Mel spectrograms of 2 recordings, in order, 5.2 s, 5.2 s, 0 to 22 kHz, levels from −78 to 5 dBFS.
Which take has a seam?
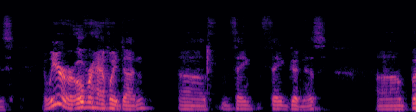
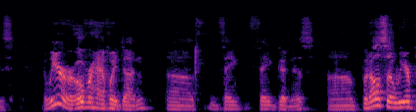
second; 2 cuts; at 2.0 s, 4.0 s

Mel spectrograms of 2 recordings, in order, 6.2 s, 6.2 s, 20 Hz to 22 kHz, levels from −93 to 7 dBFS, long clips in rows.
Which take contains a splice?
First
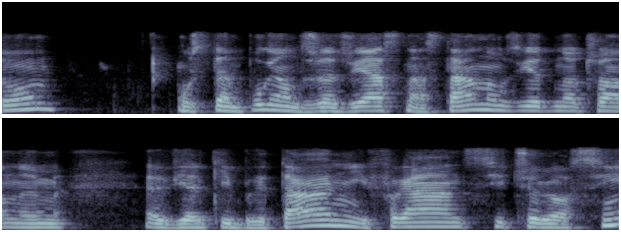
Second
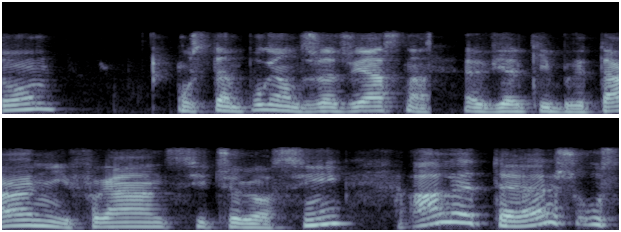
second; 1 cut; at 2.1 s

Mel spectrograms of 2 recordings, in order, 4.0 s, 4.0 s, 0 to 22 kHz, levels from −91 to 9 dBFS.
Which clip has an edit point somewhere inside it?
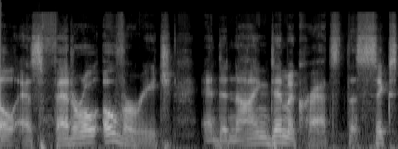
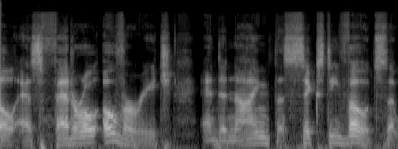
second; 1 cut; at 2.7 s

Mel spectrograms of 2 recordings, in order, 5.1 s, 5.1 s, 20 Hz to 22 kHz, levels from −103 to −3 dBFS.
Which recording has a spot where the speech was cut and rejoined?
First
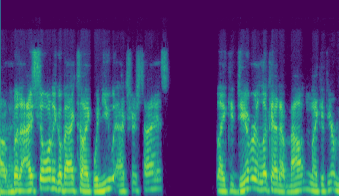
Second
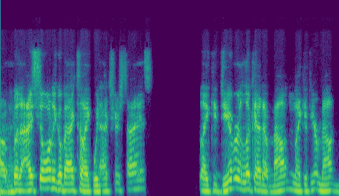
second; 1 cut; at 1.5 s

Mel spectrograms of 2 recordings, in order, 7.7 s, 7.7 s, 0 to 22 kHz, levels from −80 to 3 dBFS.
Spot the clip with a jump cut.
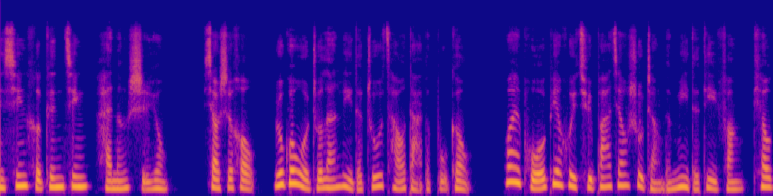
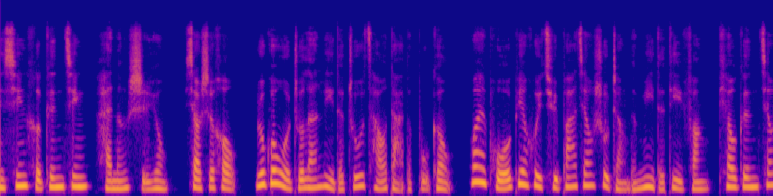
second; 2 cuts; at 1.8 s, 4.6 s

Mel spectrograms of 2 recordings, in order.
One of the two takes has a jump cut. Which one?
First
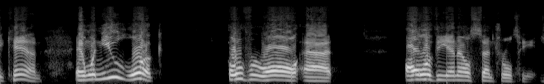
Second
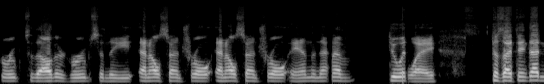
second; 3 cuts; at 2.1 s, 3.3 s, 4.1 s

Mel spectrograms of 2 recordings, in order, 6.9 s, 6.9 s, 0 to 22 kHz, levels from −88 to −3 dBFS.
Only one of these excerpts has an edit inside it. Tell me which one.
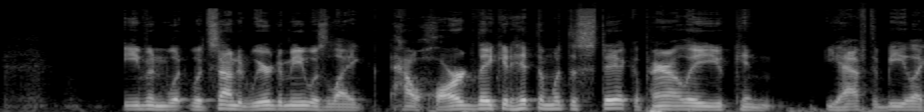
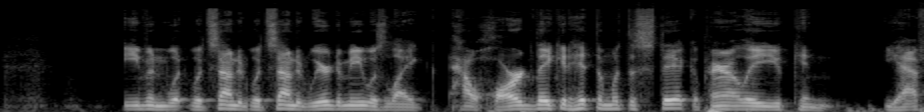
second; 1 cut; at 1.8 s

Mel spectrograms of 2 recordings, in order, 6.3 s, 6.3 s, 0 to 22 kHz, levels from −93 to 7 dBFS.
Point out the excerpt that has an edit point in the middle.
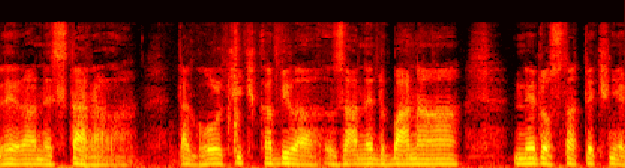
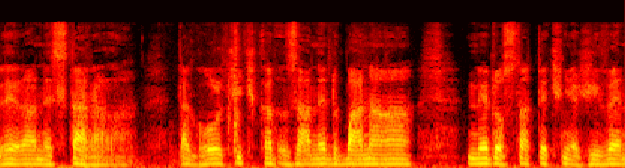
second; 1 cut; at 2.8 s

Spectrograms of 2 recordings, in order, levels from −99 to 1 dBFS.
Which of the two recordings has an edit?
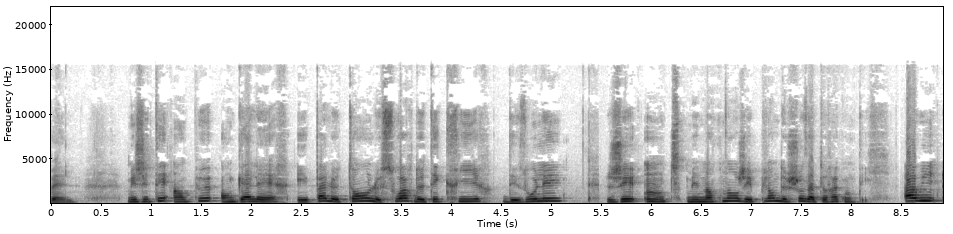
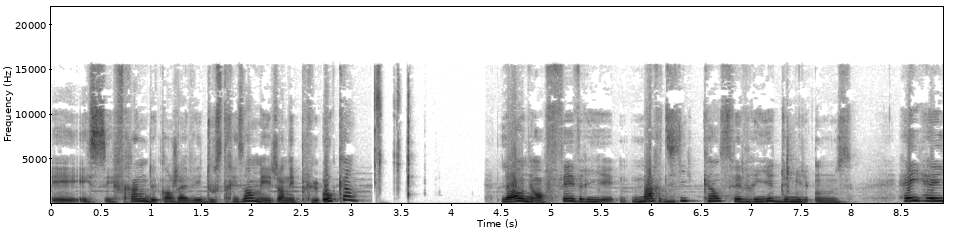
first; 1 cut; at 5.5 s

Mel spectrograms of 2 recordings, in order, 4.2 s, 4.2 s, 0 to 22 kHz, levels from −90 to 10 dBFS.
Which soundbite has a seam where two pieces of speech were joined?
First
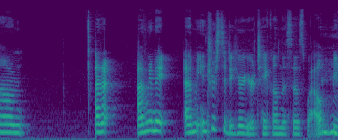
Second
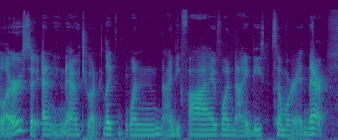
second; 3 cuts; at 1.0 s, 1.6 s, 3.3 s

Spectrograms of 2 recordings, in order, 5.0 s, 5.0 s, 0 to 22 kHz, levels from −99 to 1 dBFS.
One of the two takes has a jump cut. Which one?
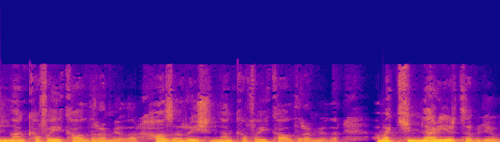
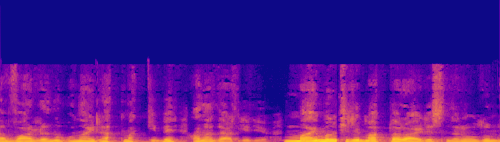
second; 3 cuts; at 1.9 s, 2.4 s, 3.4 s

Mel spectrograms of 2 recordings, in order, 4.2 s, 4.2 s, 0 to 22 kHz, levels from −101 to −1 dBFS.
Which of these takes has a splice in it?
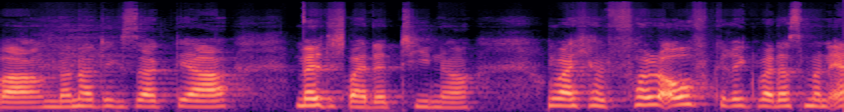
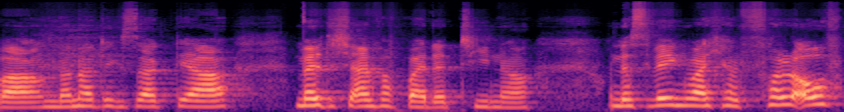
first; 2 cuts; at 1.7 s, 2.8 s

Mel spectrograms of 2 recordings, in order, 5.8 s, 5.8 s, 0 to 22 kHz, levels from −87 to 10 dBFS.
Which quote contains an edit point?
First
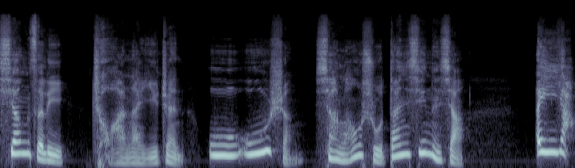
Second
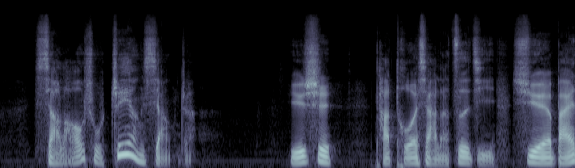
first; 1 cut; at 3.1 s

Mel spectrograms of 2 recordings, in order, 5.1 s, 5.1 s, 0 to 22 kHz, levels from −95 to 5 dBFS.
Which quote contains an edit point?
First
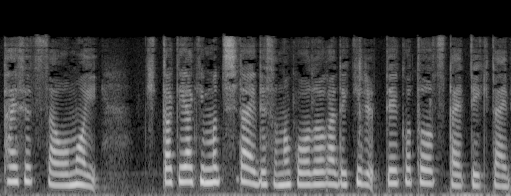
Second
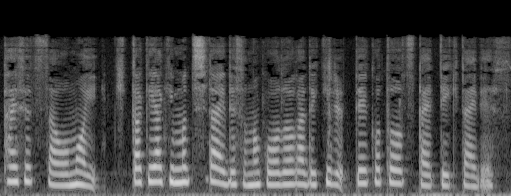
second; 1 cut; at 1.1 s

